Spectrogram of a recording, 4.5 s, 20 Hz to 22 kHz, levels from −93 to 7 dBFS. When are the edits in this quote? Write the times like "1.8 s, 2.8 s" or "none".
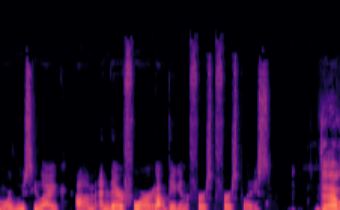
1.0 s, 2.0 s, 2.9 s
